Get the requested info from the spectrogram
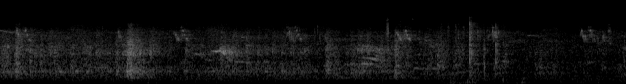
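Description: Small birds chirping in short calls in the background, with a few sharp clicks about a second in and near the middle.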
